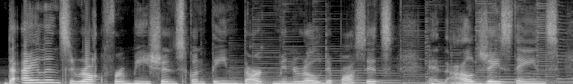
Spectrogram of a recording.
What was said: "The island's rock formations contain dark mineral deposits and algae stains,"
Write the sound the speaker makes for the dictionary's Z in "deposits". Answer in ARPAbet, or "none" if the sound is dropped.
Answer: S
